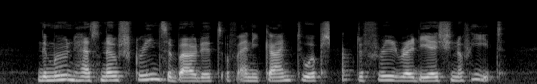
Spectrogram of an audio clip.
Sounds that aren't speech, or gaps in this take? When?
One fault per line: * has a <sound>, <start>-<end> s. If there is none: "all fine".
* has a dropout, 3.3-3.4 s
